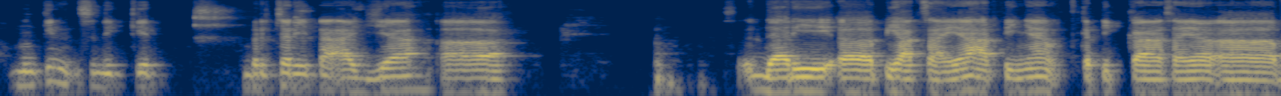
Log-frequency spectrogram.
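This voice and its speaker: A young man in a church youth group video call, telling a family story with many fillers and quoted dialogue. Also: mid-range voice.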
